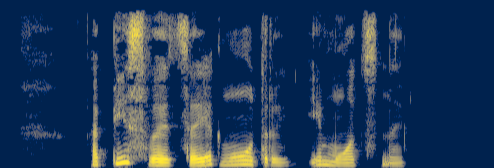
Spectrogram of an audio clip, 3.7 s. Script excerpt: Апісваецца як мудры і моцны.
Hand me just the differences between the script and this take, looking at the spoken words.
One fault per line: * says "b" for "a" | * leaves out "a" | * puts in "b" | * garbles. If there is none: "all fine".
all fine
